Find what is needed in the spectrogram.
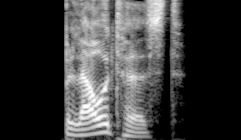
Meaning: inflection of blauen: 1. second-person singular preterite 2. second-person singular subjunctive II
- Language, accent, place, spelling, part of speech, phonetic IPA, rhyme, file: German, Germany, Berlin, blautest, verb, [ˈblaʊ̯təst], -aʊ̯təst, De-blautest.ogg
